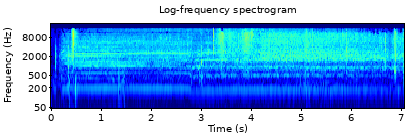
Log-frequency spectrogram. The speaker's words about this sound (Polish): pozwólcie, że zanim cokolwiek o tym powiem, przywołam dźwięk, który możecie znać. Oto uruchamiam właśnie aparat błyskawiczny, aparat instant i wykonuję zdjęcie.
